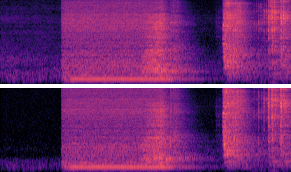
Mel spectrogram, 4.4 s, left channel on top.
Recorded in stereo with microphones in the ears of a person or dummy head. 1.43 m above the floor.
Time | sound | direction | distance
0.9 | breathing | 10° left (ahead or behind) | 5.5 m
2.5 | crushing | 20° right (ahead or behind) | 5 m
